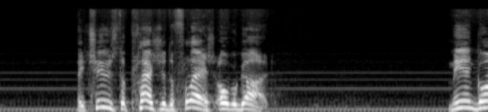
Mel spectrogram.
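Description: An elderly man preaches with emphasis through a microphone, pausing between phrases.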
